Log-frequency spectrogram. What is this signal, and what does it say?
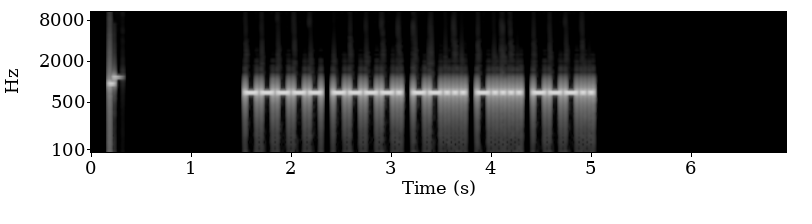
Morse code, heard as a keyed tone, about 30 wpm, 700 Hz. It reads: 09768
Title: Code Groups - 5 Letter:Numbers - 30wpm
